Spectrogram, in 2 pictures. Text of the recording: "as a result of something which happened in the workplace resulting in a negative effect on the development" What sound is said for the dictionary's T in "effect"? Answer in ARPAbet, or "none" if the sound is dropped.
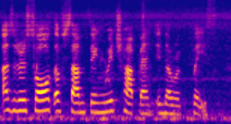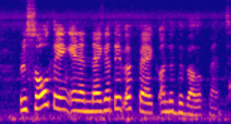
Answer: T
